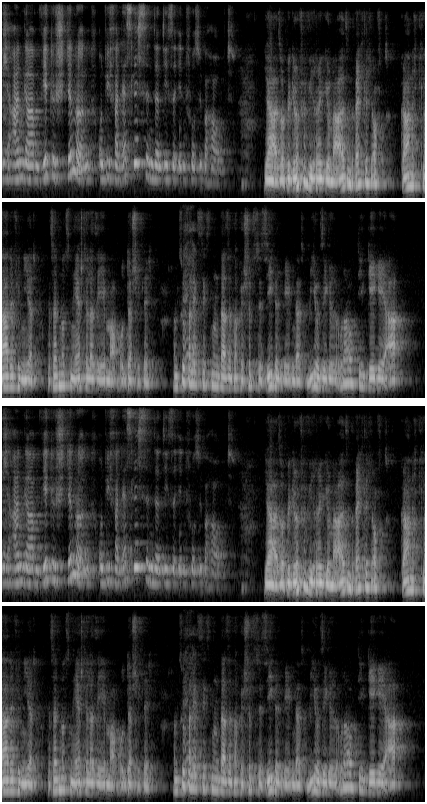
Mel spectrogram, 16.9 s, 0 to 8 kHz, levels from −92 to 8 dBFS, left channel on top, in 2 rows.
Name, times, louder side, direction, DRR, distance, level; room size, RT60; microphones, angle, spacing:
voice 1, 0.0-4.6 12.1-12.4, left 2 dB, 35° left, 10 dB, 1.3 m, -33 dB
voice 2, 4.8-11.5 11.9-16.3, left 1 dB, 15° left, 2 dB, 0.7 m, -29 dB
20.0 x 8.4 x 7.7 m, 0.72 s
head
